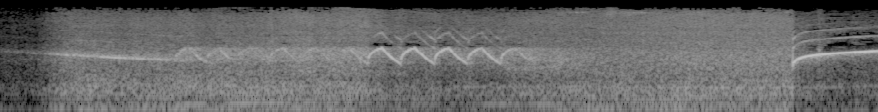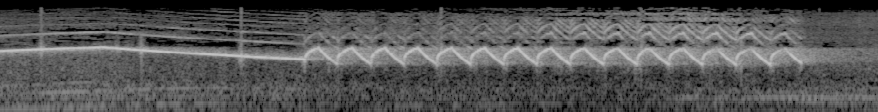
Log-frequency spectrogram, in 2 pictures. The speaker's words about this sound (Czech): Představte si, že vidíte jet takovouhle eh, houkající sanitku, to sice bylo z Londýna, ale doufám, že vám to nevadí.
